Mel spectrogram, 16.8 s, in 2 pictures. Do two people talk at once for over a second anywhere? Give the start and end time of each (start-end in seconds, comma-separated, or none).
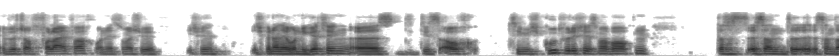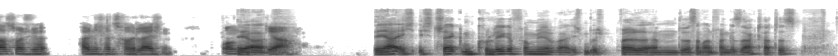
none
